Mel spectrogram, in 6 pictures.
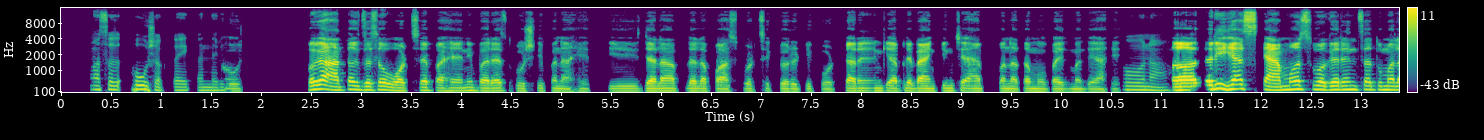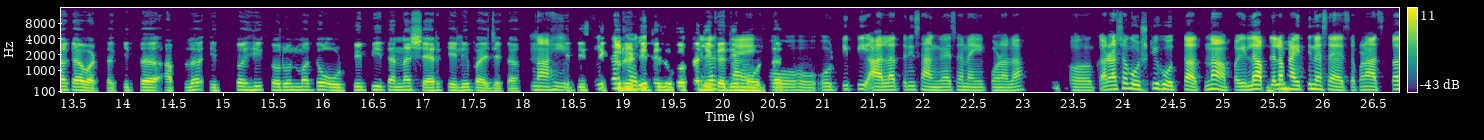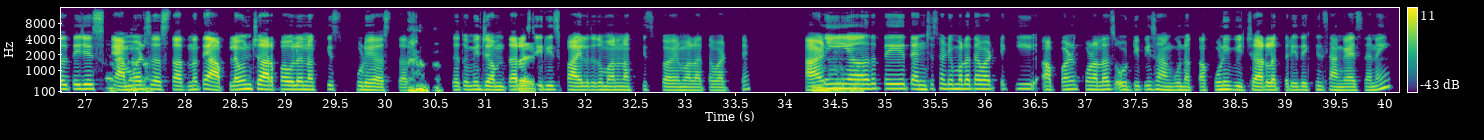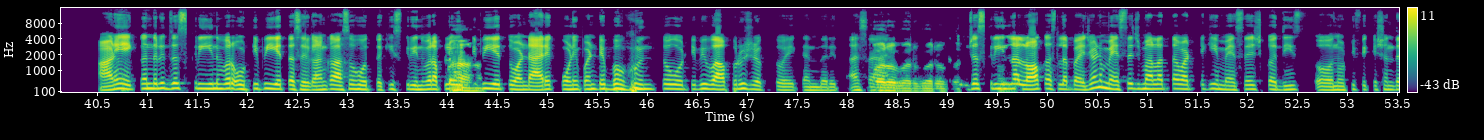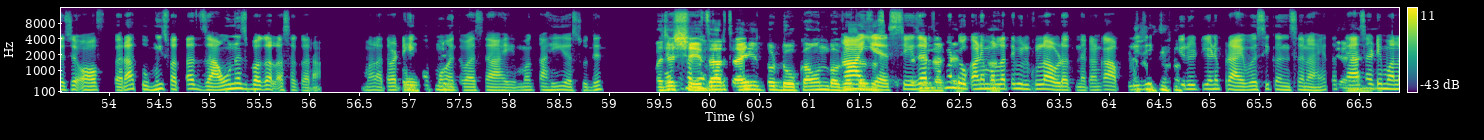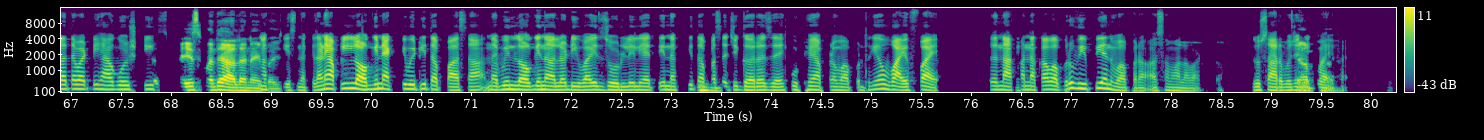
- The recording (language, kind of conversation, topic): Marathi, podcast, पासवर्ड आणि ऑनलाइन सुरक्षिततेसाठी तुम्ही कोणता सल्ला द्याल?
- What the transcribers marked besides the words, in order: tapping; in English: "स्कॅमर्स"; in English: "शेअर"; other background noise; in English: "स्कॅमर्स"; other noise; chuckle; in English: "राइट"; laughing while speaking: "बघून"; chuckle; in English: "प्रायव्हसी कन्सर्न"; in English: "स्पेसमध्ये"; other street noise; in Hindi: "क्या बात है!"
